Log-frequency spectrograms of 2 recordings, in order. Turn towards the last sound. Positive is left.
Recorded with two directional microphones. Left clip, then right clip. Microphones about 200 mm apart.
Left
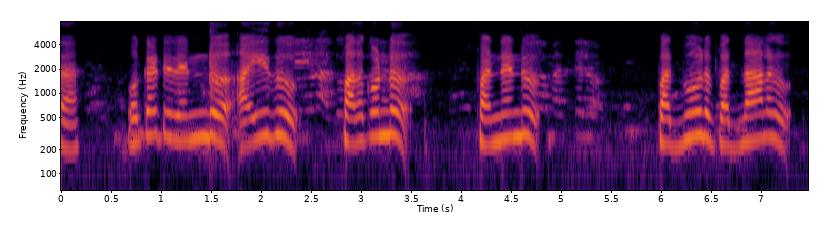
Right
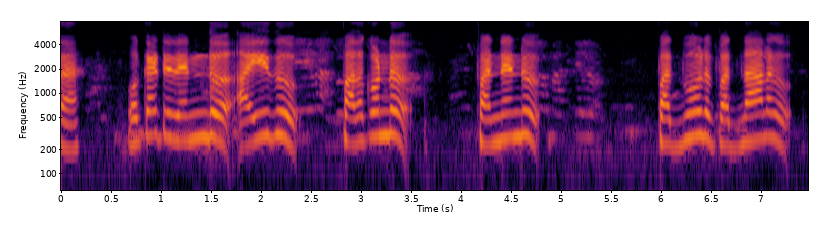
turn(degrees=10)  # may be behind; listen again after turning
